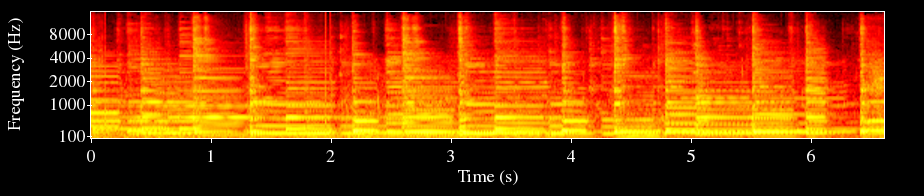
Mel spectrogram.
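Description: Background music played on acoustic guitar: a continuous run of plucked and strummed notes.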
